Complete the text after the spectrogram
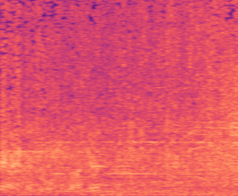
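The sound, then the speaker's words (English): A loud, steady engine roar fills the moment, a dense mechanical drone that holds at an even level throughout, as racing car engines are started and revved. “Start your engine! Fired up when you're ready. Go ahead, light it off.”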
